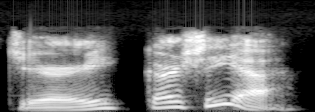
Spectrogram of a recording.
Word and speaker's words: Gerry Garcia: So, please help me welcome Miss Jerry Garcia.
